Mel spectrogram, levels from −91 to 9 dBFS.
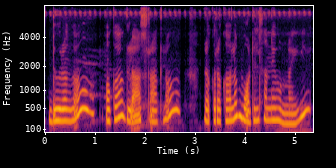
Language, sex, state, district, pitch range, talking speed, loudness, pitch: Telugu, female, Andhra Pradesh, Annamaya, 240-330 Hz, 100 wpm, -15 LUFS, 250 Hz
